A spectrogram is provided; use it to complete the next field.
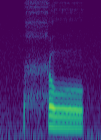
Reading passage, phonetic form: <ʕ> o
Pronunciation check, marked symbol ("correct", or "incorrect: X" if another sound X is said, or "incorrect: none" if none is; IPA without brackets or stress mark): incorrect: ħ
